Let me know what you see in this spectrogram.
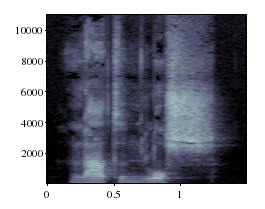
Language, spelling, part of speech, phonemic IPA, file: Dutch, laten los, verb, /ˈlatə(n) ˈlɔs/, Nl-laten los.ogg
- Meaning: inflection of loslaten: 1. plural present indicative 2. plural present subjunctive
